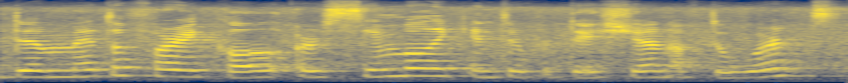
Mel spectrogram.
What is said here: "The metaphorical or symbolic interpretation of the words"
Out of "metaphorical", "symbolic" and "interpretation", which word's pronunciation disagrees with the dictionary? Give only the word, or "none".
none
